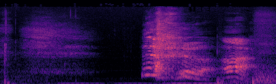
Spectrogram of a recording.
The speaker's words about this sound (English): I'm going to sneeze.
